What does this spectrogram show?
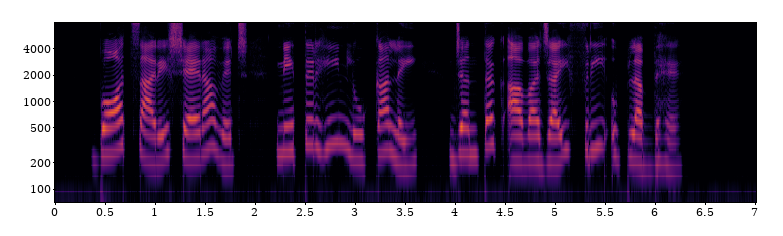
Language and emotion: Punjabi, neutral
